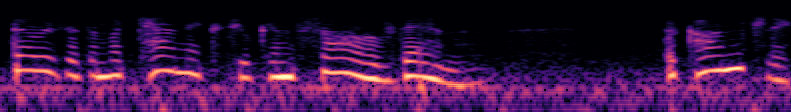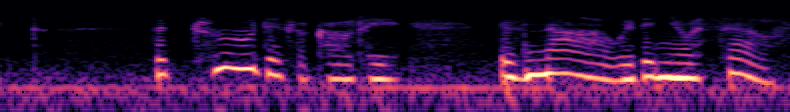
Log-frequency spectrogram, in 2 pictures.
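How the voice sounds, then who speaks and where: A woman's voice: medium pitch, expressive, natural voice. A mysterious woman from another world played by an actress in an old radio play, on a muffled recording with faint noise. She is solemn and formal, choosing each word with care. Her insistence is coaxing and hypnotic, drawing the listener toward her. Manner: deliberate, formal, hypnotically persuasive. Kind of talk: old-time radio drama acting.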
